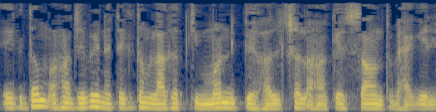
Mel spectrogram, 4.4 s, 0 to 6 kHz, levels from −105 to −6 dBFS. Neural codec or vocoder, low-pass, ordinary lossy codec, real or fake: none; 5.4 kHz; MP3, 24 kbps; real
